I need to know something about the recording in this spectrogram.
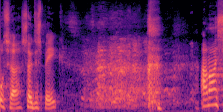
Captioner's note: light laughter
